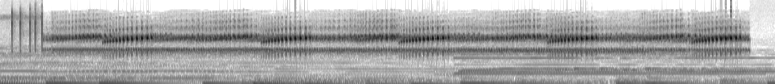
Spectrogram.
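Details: Male boreal chorus frog (Pseudacris maculata) gives its mating call, a rapid creaking trill like a finger raked hard along a comb, to attract females; an early spring breeder.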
